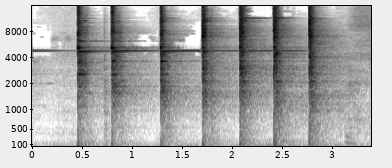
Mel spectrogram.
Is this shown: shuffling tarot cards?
no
